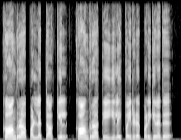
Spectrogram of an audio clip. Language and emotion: Tamil, neutral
